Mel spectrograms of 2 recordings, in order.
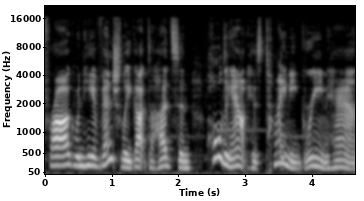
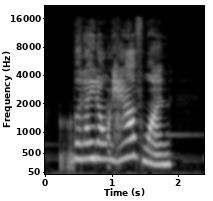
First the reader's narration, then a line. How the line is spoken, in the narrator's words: said Hudson nervously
